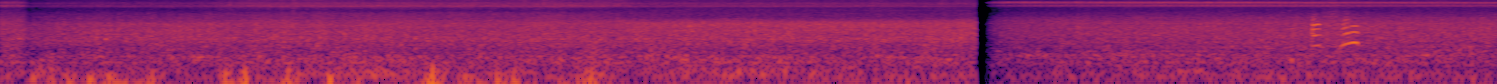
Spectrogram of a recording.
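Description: Forest ambience: a steady rushing hiss under high, steady insect drones, with a few soft low knocks in the first half. Near the end an animal, taken for a bird, gives two short honking calls. The sound cuts out for an instant about ten seconds in.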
